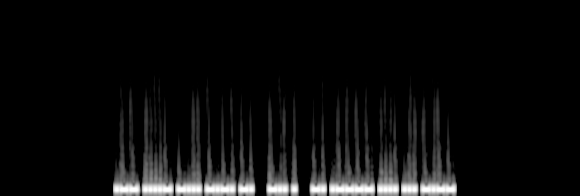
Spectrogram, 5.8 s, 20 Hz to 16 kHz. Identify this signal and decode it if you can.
Morse code, heard as a keyed tone, about 53 wpm, 700 Hz. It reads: W4BCN DE N1HSY
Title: USA Callsign DE Callsign - 5 Characters - 50wpm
